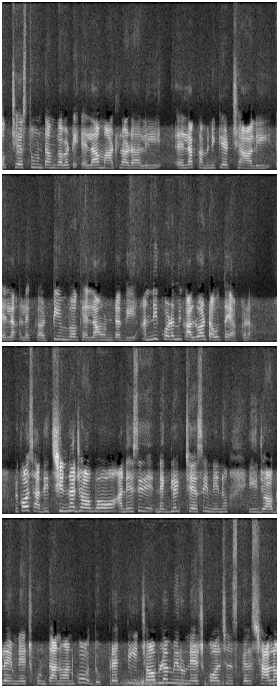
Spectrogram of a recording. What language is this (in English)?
Telugu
